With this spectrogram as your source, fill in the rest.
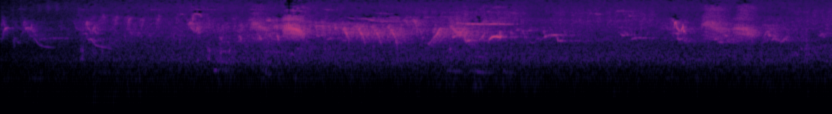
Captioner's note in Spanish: sonidos de río, trino de pájaros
